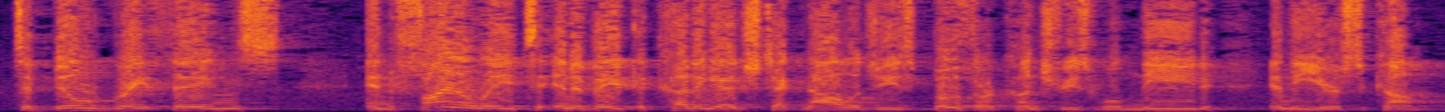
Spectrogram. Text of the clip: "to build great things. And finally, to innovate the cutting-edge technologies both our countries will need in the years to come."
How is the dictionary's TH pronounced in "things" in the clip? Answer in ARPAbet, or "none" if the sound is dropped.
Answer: TH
